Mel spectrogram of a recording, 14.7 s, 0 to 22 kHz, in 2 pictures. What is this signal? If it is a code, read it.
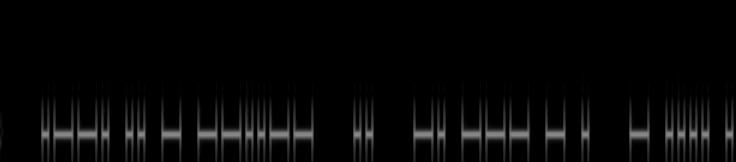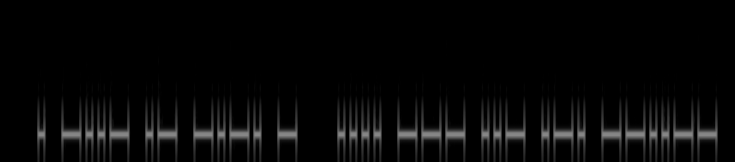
Morse code, heard as a keyed tone, about 20 wpm, 700 Hz. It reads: PIT, I NOTE THE EXACT HOUR,
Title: A Sound Of Thunder 20wpm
